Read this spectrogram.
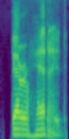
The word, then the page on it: bareheaded: American English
